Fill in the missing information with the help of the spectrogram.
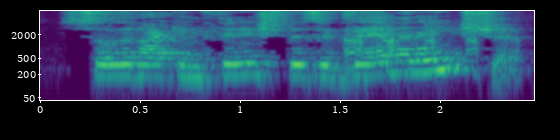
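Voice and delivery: exasperated doctor punchline. Acted. Doctor delivers the joke's punchline.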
